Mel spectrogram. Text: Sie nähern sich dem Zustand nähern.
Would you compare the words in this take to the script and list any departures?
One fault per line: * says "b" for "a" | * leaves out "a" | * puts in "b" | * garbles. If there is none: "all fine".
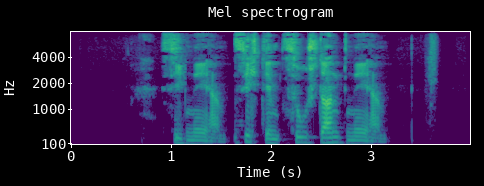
all fine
